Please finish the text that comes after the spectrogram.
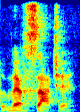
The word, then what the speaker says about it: Versace: The family is Italian from the south, and therefore try to make the effort to call their name what it's supposed to be called, Versace. So never, not Versace, just Versace.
